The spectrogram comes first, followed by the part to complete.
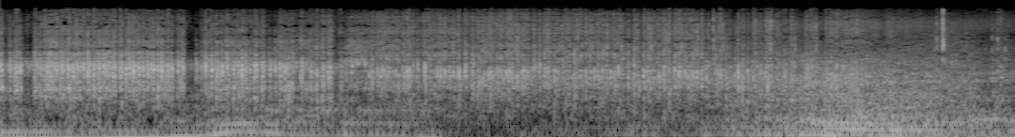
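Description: Electric RC car's motor and gears running as it drives its plow over packed snow and ice: a steady whine with rattling, getting gradually quieter as the car moves away.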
